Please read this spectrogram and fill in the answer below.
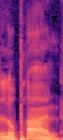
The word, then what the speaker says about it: Lupin: se escribe Lupin, pero él se pronuncia Lupin.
